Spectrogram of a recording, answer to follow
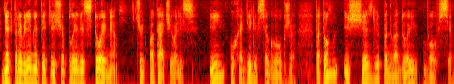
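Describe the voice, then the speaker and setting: A man reading a historical novel aloud in an expressive, dramatic way. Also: fairly low pitch, normal speed, creaky, breathy edge. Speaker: narrator. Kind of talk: audiobook reading.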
